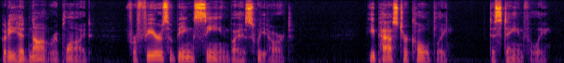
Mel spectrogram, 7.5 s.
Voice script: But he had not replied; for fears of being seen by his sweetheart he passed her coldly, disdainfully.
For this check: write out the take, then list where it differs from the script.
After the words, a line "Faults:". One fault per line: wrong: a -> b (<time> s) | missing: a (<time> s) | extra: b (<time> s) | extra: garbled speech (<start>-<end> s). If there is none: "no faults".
But he had not replied; for fears of being seen by his sweetheart he passed her coldly, disdainfully.
Faults:
no faults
